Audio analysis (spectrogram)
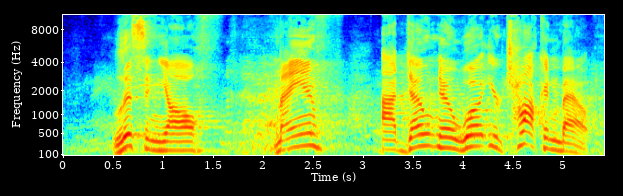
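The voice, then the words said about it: Put-on Southern US accent. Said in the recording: “Galileans have a different accent than people in Jerusalem ... I always think that it's from the south because I can do that the best”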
